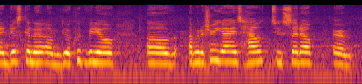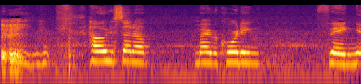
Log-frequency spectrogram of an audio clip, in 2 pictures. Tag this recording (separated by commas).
Speech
